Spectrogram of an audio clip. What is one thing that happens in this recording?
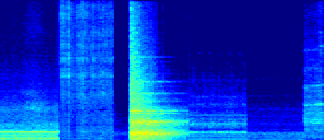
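A hammer strikes hot metal on an anvil with a ringing clang.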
